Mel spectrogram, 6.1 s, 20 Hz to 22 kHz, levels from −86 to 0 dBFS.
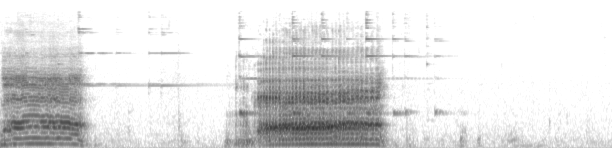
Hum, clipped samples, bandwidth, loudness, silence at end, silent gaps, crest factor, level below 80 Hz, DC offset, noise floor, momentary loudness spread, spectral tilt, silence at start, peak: none; under 0.1%; 16.5 kHz; -25 LUFS; 2.05 s; none; 18 dB; -68 dBFS; under 0.1%; -66 dBFS; 20 LU; -5 dB/octave; 0 s; -10 dBFS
